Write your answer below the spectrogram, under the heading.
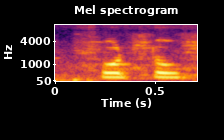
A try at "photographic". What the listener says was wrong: It's on the graph, right? It's on the third syllable, right? Photographic, right? It is photography, but the moment you add the IC suffix to it, the stress changes. The pattern shifts. Now the stress is on the third syllable graph. So in photographic, the ter cannot be aspirated.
